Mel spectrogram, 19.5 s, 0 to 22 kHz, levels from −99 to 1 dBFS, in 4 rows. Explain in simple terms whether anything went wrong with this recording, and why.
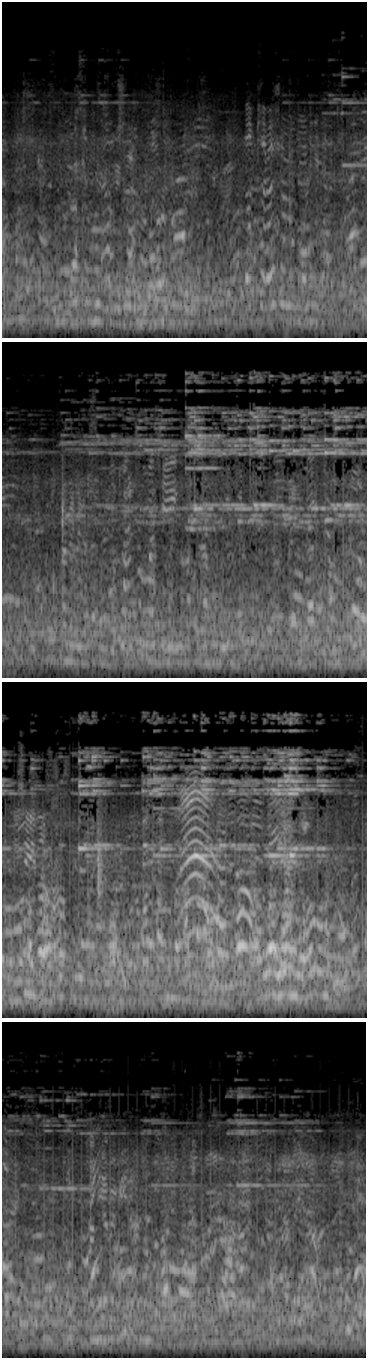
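A train of clicks runs from 8.92 s to 19.33 s: about a hundred evenly spaced ticks, roughly eight per second, sitting on top of the sound. Their steady rhythm and matching shape likely come from electrical interference or a faulty connection or power supply.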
